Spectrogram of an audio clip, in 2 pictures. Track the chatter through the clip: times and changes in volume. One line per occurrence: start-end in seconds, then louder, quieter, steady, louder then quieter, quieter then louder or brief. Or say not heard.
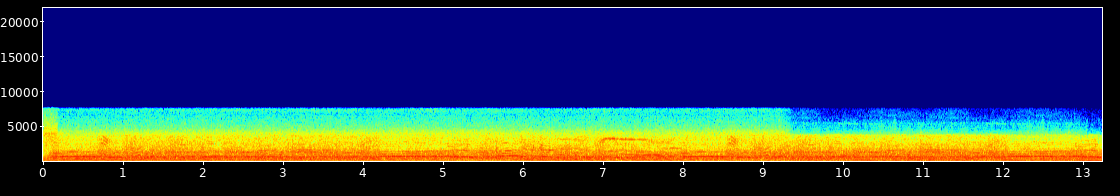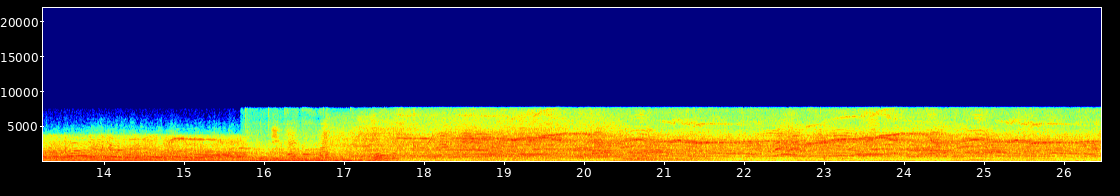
0.0-26.4 steady.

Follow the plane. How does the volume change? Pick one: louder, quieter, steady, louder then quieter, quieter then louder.
steady.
